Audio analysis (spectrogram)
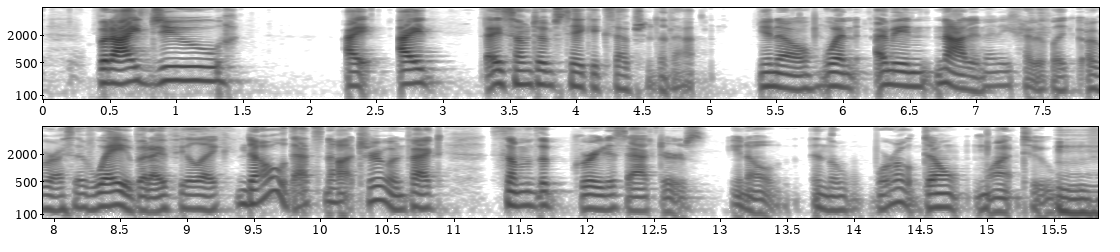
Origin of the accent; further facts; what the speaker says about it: Chicago, Illinois, United States; we grew up singing in the Chicago Children's Choir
